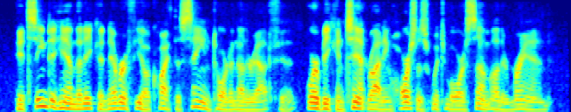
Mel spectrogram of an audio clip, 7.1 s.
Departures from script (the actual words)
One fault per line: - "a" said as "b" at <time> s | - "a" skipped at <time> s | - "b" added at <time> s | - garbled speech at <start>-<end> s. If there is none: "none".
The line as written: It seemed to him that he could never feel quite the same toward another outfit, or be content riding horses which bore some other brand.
none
